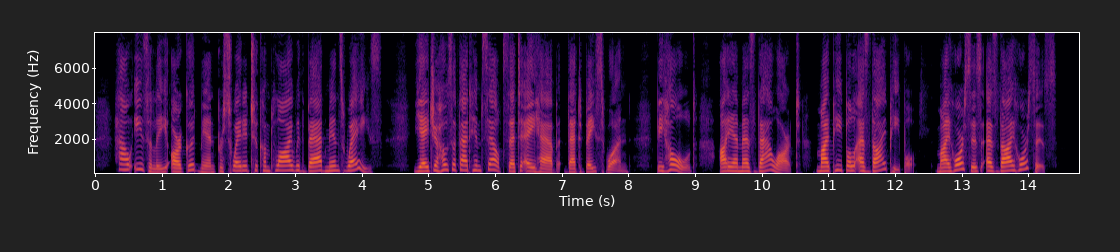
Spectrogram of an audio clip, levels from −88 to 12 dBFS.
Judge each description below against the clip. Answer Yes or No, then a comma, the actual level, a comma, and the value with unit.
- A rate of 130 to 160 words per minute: Yes, average, 150 wpm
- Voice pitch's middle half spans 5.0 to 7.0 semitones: No, average, 3.8 semitones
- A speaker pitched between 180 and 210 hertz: No, high, 235 Hz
